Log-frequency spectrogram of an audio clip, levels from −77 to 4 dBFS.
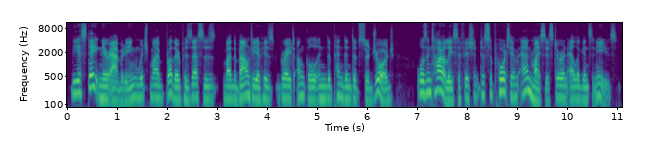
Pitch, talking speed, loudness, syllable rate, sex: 150 Hz, 175 wpm, -22 LUFS, 5.3 syllables/s, male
